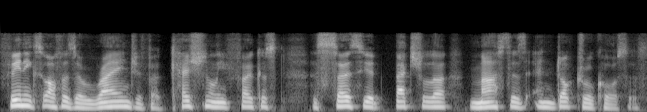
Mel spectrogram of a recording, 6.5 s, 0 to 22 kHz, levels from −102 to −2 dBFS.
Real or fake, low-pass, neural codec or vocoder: fake; 7.2 kHz; autoencoder, 48 kHz, 32 numbers a frame, DAC-VAE, trained on Japanese speech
